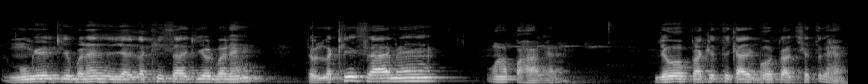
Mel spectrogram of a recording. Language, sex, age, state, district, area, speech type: Hindi, male, 60+, Bihar, Begusarai, rural, spontaneous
